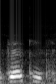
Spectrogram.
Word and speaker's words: Gerke: Gear? I do not say my surname. Are you Gear? Yes, I am. Is that the pronunciation? It's actually Gerke. It's German.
